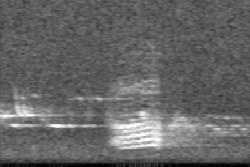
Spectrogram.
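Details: Spring call of a Clark's nutcracker: a single brief, coarse, grating note over faint high whistles from other birds in the background.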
